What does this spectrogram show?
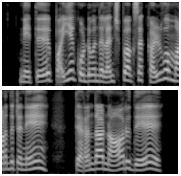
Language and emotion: Tamil, disgusted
